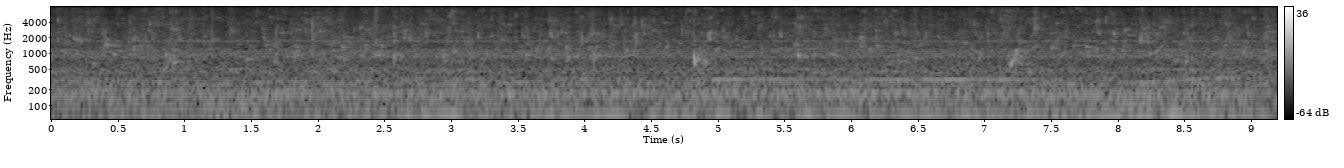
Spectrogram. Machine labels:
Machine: pump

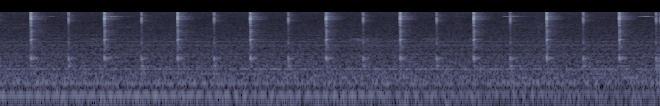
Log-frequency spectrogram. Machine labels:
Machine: valve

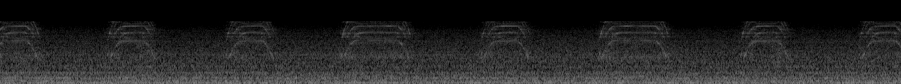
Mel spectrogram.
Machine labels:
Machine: slide rail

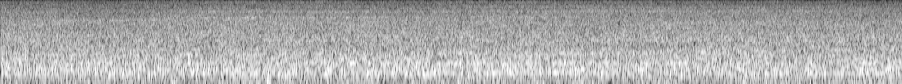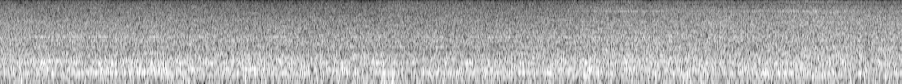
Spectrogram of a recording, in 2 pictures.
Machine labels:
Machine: fan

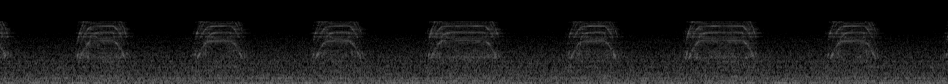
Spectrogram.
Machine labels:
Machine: slide rail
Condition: normal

